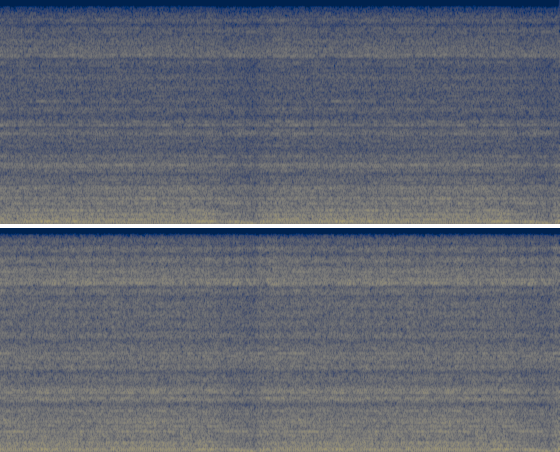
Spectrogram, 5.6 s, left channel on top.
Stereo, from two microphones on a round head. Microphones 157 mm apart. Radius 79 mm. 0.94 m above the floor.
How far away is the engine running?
About 1.7 m.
